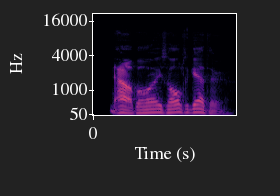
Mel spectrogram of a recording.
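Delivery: ordinary delivery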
